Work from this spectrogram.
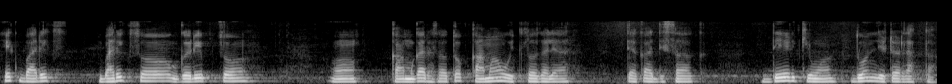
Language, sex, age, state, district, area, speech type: Goan Konkani, male, 18-30, Goa, Canacona, rural, spontaneous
